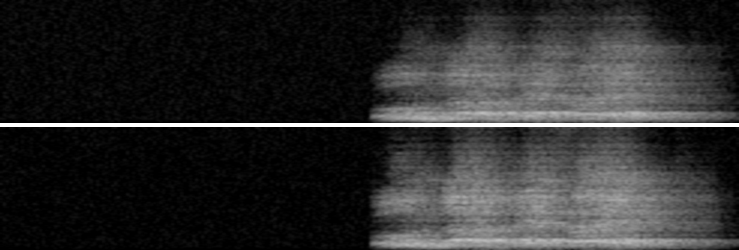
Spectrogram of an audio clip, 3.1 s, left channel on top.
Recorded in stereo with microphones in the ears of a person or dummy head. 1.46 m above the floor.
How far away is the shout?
About 3.5 m.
